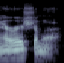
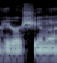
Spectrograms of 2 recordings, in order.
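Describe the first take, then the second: First: Hiroshima with stress on the second syllable; one pronunciation. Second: Hiroshima with stress on the third syllable; alternative pronunciation. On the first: Lecturer naming the bombed city, Hiroshima stressed on RO. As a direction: say Hiroshima as hih-ROH-shih-muh. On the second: Lecturer offering another way to say it, Hiroshima stressed on SHI. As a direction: say Hiroshima as heer-oh-SHEE-muh. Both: Shown as a demonstration. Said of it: "however you wanna pronounce it".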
